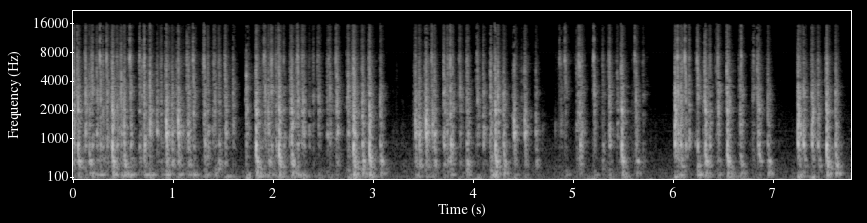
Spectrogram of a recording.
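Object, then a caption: Plastic mechanical keyboard. Fingertips of both hands type fast on the keycaps of a full-size, backlit black plastic Razer BlackWidow mechanical keyboard with green clicky switches, sitting as a solid unit on a desk. Bursts of sharp, bright, clicky key taps run in rapid succession, each dying away almost instantly, with brief pauses between runs of typing.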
